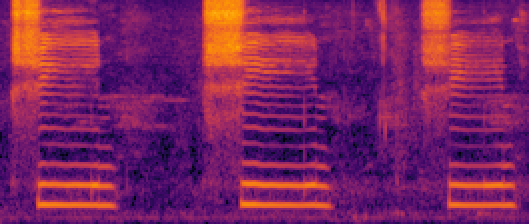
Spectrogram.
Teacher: جب زبان کا درمیانی حصہ اوپر والے تالو سے لگے تو شین ادا ہوتا ہے۔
